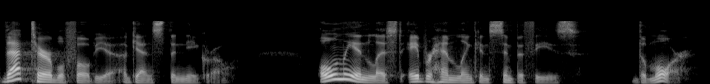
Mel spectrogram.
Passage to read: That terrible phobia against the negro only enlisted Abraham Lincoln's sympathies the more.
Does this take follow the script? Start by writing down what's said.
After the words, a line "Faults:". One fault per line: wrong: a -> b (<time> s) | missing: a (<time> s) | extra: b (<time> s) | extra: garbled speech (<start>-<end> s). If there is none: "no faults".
That terrible phobia against the negro only enlist Abraham Lincoln's sympathies the more.
Faults:
wrong: enlisted -> enlist (3.5 s)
